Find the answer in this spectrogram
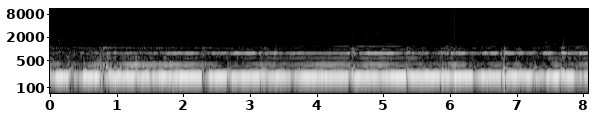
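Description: Cello bowed on one low sustained note, a steady drone with a few faint clicks over it.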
